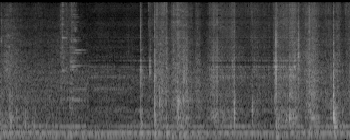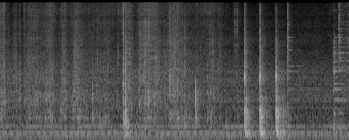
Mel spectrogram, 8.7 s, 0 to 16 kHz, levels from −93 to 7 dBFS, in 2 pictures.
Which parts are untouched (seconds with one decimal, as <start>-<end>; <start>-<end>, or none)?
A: 0.0-1.1; 1.9-2.6; 3.7-8.7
